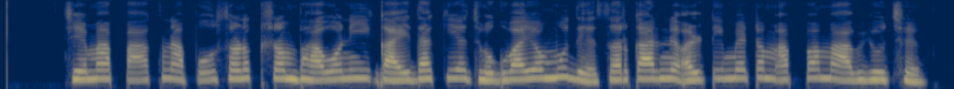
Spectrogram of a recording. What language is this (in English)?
Gujarati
